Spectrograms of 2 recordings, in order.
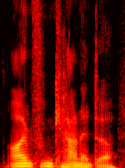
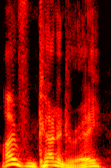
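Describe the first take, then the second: First: It is said in the speaker's normal accent. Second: It is said in a put-on Canadian accent.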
